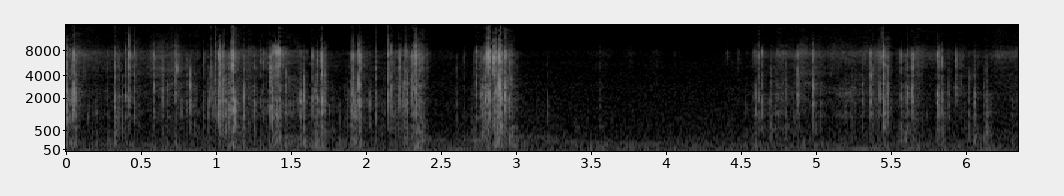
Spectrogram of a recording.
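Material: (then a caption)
Plastic. Fingertips crinkle a thin clear plastic bag wrapped around a pair of blue sunglasses, held close. Bright, dense crinkling comes in bursts through the first three seconds, then drops to a near-silent pause before softer crinkles return toward the end.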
